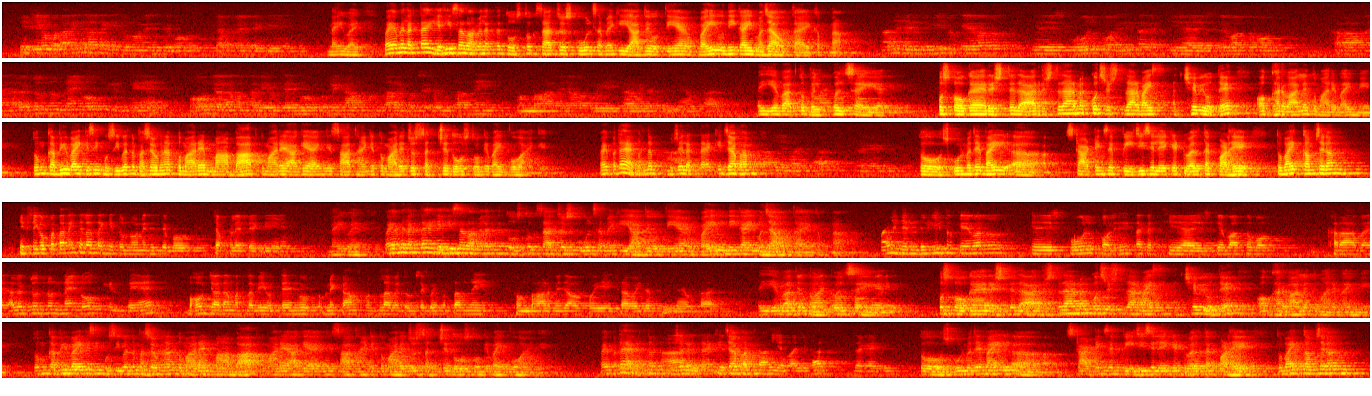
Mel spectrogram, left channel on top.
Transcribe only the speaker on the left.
नहीं भाई भाई हमें लगता है यही सब हमें लगता है दोस्तों के साथ जो स्कूल समय की यादें होती हैं वही उन्हीं का ही मजा होता है एक अपना
भाई ये बात
तो बिल्कुल
सही
है कुछ तो हो गए रिश्तेदार रिश्तेदार में कुछ रिश्तेदार भाई अच्छे भी होते हैं और घर वाले तुम्हारे भाई मेन तुम कभी भाई किसी मुसीबत में फंसे होगे ना तुम्हारे माँ बाप तुम्हारे आगे आएंगे साथ आएंगे तुम्हारे जो सच्चे दोस्त होंगे भाई वो आएंगे भाई पता है मतलब
मुझे लगता
है कि
जब
हम
तो स्कूल में थे भाई स्टार्टिंग से पीजी से लेके ट्वेल्थ तक पढ़े तो भाई कम से कम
